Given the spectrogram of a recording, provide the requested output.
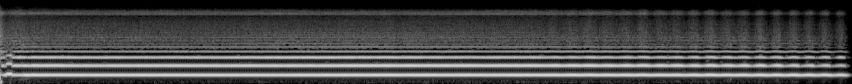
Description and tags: Flute Dizi C all notes + pitched semitones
